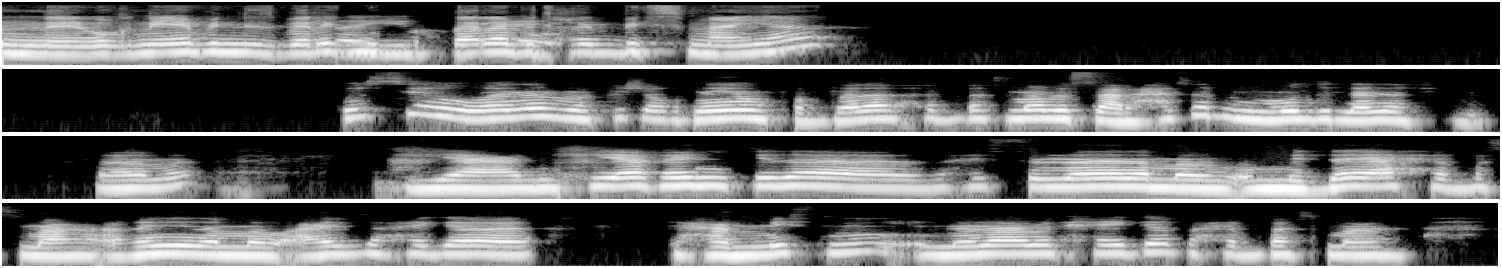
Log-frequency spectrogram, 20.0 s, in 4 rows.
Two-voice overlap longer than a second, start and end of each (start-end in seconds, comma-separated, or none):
none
